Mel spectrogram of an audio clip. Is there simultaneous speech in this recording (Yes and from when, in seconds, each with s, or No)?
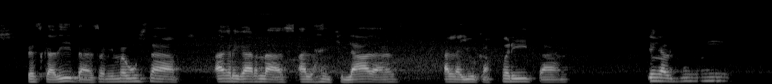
No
